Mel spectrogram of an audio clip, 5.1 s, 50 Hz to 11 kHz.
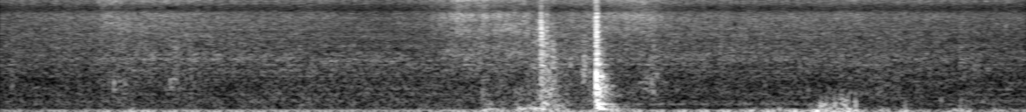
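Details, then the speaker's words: Cold Hyundai i20 mk1 petrol engine at idle runs lumpy with a low uneven rumble, misfiring; lacks power and shows high 7.6 fuel consumption, being diagnosed between spark plugs, coil packs or compression loss. "Yeah, it's cold. But I mean, it's not running nicely."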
